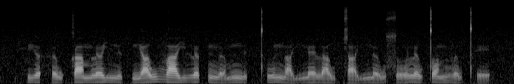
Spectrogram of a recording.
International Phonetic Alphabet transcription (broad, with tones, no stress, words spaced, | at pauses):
hi˧ə̯hə˨˩w ka˧mlə˧jnɨ˨˩k̚ ɲa˧˥wva˧j lə˦˥k̚ŋəː˨˩˦m ŋɨ˨˩t̚t̪ʰu˧˥ na˨˩˨jŋɛ˧ la˨˩wca˨˩˨j nə˨˩˦wso˨˩˦ lə˧˥wt̪ɔ˧nvə˨˩˦wt̪ʰe˨˩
